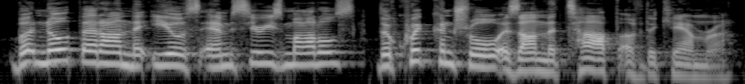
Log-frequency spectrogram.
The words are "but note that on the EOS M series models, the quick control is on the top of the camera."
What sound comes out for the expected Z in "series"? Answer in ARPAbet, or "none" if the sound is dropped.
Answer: Z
